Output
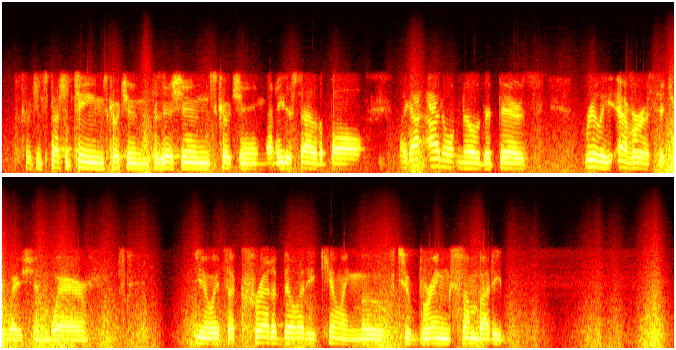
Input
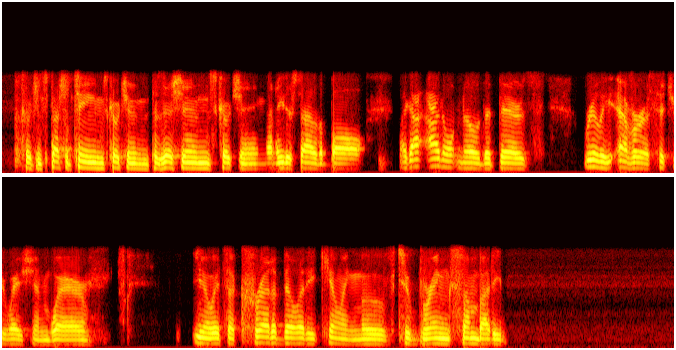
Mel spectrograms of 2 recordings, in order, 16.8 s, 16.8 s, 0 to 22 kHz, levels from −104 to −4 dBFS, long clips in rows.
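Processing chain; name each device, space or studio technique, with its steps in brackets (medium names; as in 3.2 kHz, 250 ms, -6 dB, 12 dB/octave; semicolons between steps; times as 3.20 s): smartphone video outdoors (wind noise 440 Hz -43 dBFS; level rider gain up to 10 dB; trim +3 dB; AAC 128 kbps 48 kHz)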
